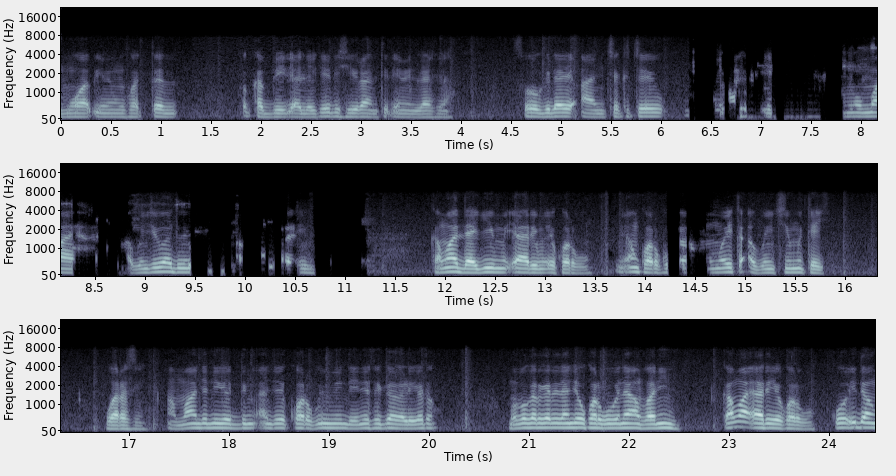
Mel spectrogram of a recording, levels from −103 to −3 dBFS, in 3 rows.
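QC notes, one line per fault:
6.22–6.85 s, 7.84–8.25 s and 8.9–9.82 s, other side's voice leaking through: a faint second talker sits about 20 to 25 dB under the main speech, likely because echo cancellation left far-end loudspeaker sound in the microphone. On a spectrogram it shows as weak harmonic streaks.
6.58–8.87 s, 9.45–10.72 s and 14.21–14.71 s, speech suppressed in double talk: while the far end talks, the near talker dips by as much as about 40 dB, likely from the echo canceller attenuating everything it couldn't separate. On a waveform the envelope drops sharply.
11.0–11.24 s, background gated by the echo canceller: the room tone drops about 40 dB for roughly a fifth of a second, then returns as the suppression releases. It shows as a short, near-silent notch in the waveform and a blank vertical gap across the spectrogram's noise floor.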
